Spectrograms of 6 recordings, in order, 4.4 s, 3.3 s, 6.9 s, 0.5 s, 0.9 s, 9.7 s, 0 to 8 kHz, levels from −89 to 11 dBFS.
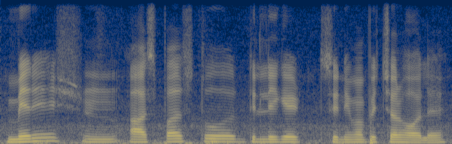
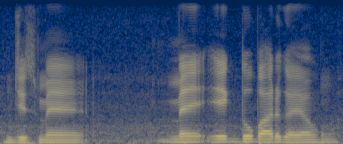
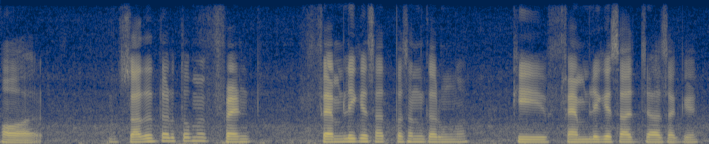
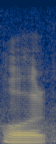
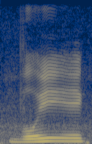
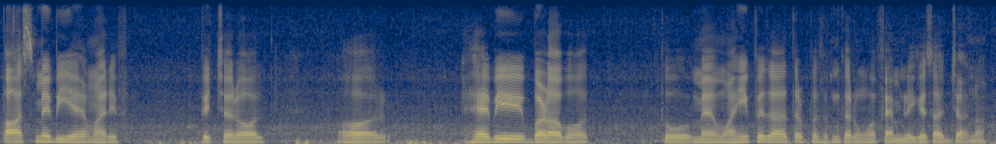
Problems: constant background noise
